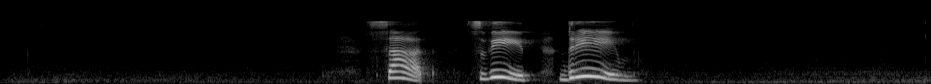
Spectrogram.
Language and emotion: Russian, positive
